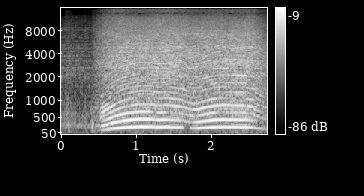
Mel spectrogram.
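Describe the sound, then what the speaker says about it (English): A chainsaw in the game Satisfactory revs up and runs, a loud buzzing engine drone with a brief dip in pitch midway before it winds on, alone without talk. "See if I want, I can change over to my chainsaw."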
